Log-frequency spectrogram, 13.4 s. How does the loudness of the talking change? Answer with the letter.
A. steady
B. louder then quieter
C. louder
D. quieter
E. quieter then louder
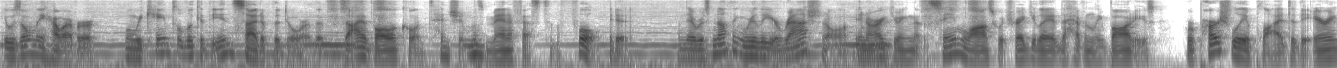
A.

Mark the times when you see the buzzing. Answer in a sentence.
You can hear the buzzing from 0.0 to 9.1 s.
